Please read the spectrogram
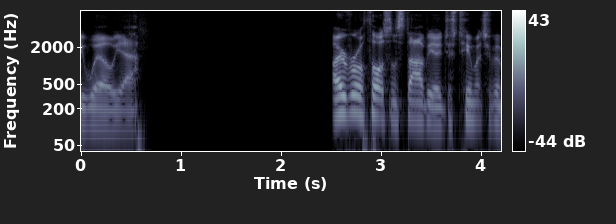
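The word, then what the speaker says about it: Estêvão: I thought you don't pronounce the E. I thought most of us say Estavio and it's just Stavio. When when I was pronouncing it Estavio, people said it was wrong.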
